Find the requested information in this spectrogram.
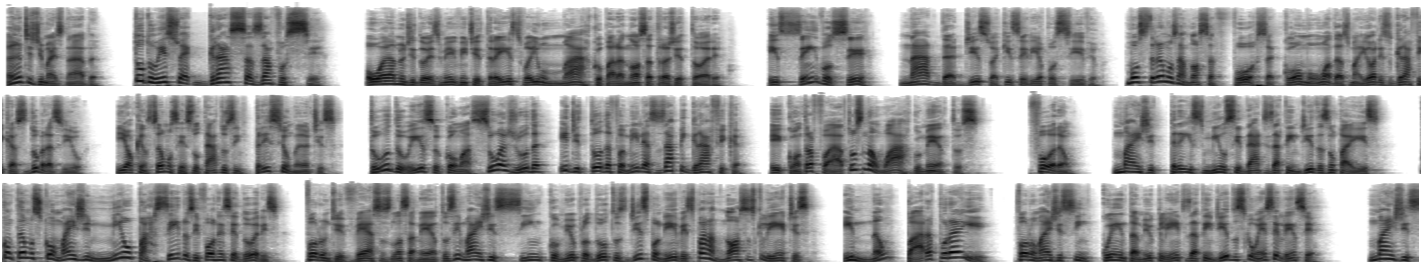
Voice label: Institucional

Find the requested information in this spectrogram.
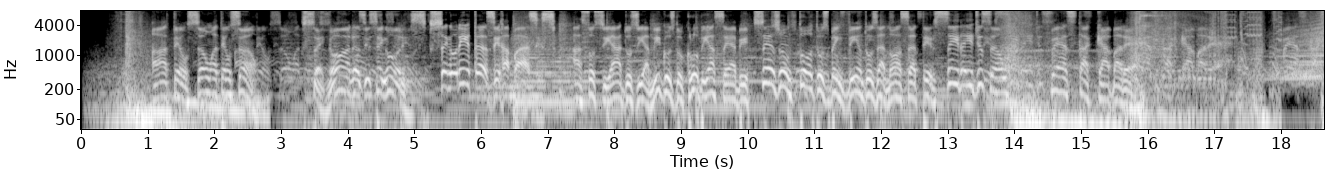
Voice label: Spot Especial; Club Acebe

